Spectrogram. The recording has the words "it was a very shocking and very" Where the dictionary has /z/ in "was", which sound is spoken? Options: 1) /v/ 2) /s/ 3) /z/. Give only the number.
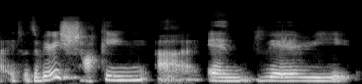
3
